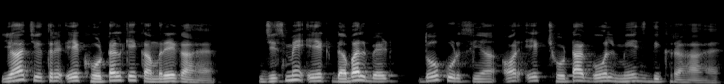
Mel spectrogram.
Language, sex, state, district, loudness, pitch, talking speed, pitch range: Hindi, male, Jharkhand, Ranchi, -22 LUFS, 145 Hz, 180 wpm, 130-175 Hz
